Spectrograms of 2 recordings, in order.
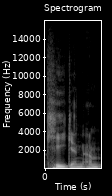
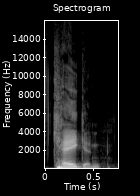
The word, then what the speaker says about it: Keoghan: The movie stars, it's not Barry Keoghan. It's not Keegan. I'm mispronouncing his last name. It's Barry Kagan.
